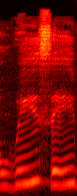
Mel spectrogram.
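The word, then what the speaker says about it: Wiese: signs back up, and they forgot to put the first E in, so Wheezy became Y. So instead of W-I-E-S-E, it's now W-I-S-E.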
